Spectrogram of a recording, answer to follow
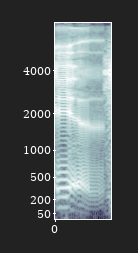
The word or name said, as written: is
